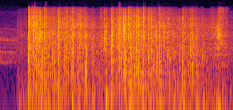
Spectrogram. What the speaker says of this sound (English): From passerby's cell phone video, you can hear the barrage of gunfire.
